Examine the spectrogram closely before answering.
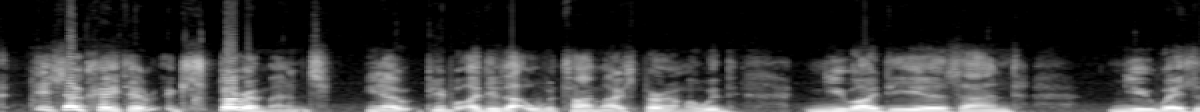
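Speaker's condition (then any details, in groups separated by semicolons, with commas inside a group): Cerebral palsy; back surgery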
